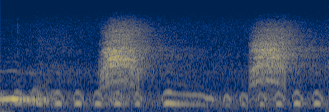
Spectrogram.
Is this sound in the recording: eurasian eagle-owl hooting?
yes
